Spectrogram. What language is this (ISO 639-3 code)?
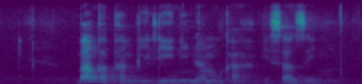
nbl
